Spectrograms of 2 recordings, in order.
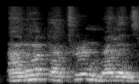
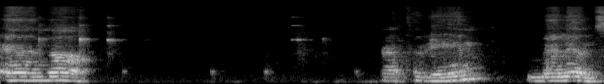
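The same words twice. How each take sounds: First: Said in the usual way. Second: Slow, low dictation with long pauses between the names. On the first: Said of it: "আবার বললাম". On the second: Shown as a demonstration. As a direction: dictate the name word by word for note-takers. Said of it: "নামটা যদি কেউ লিখে নিতে চান". (ধীরে ধীরে থেমে থেমে শ্রুতিলিখনের ভঙ্গিতে)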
